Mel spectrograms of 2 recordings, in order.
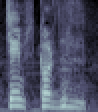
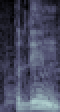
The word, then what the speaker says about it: James Corden: Este chico, James Corden, anda a pronunciarlo en inglés, James Corden. – Corden. – Se sacan como todo lo que tiene el apellido y te quedas con la N y algo más.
